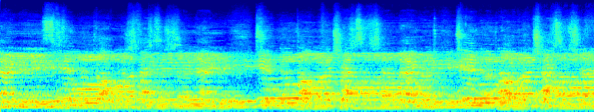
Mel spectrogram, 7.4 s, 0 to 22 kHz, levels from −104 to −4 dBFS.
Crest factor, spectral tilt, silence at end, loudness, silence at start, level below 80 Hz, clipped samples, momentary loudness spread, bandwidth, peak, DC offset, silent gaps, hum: 16 dB; -5 dB/octave; 0 s; -30 LUFS; 0 s; -68 dBFS; under 0.1%; 5 LU; 16.5 kHz; -14 dBFS; under 0.1%; none; none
